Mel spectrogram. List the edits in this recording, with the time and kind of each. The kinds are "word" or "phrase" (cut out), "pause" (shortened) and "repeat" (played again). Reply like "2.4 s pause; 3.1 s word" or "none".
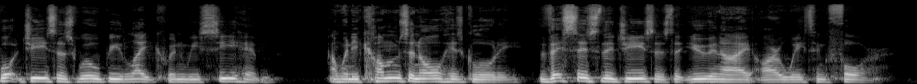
2.9 s pause; 5.3 s pause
